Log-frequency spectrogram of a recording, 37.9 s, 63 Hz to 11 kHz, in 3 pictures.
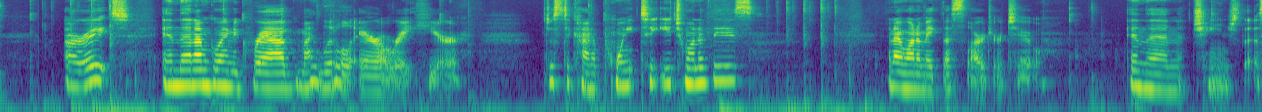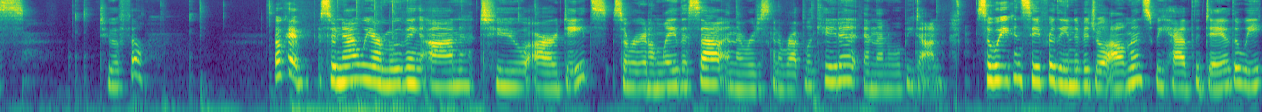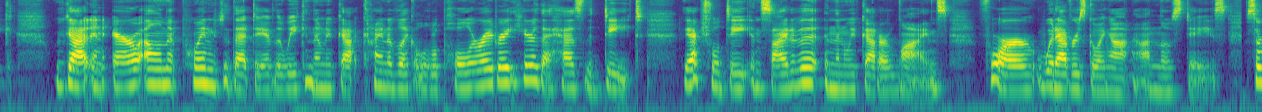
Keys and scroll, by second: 1.4 super+-, 2.2 space, 5.9 space, 8.7 super+=, 15.2 space, 16.4 super+-, 17.2 space.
